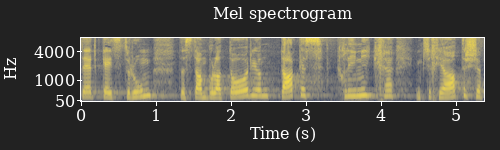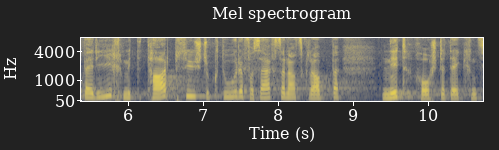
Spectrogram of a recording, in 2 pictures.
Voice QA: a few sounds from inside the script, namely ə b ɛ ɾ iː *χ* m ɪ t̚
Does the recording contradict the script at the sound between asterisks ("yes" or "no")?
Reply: no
